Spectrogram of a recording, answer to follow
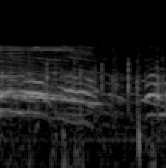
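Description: Voices shouting during play, with one long call that slowly falls in pitch and a few short sharp knocks near the end.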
